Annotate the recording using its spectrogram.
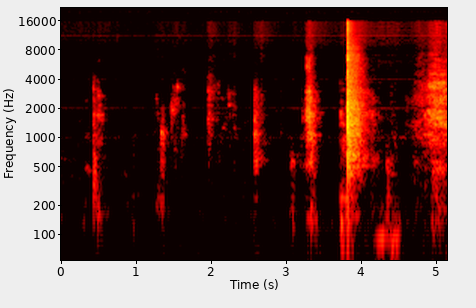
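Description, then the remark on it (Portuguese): A speaker with a throat inflammation drinking water, with no talking: a series of short, soft clicks and gulps, then a louder wet swallow followed by a breathy exhale at the end. “Vou tomar uma água aqui, meus irmãos, estou com uma inflamação na garganta, peço desculpas, mas nós vamos ver minha voz falhando um pouco.”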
